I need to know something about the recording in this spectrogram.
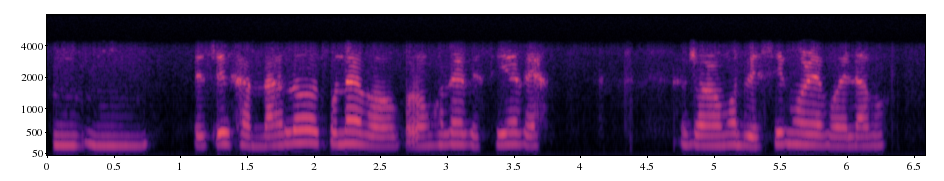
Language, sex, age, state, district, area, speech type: Assamese, female, 18-30, Assam, Dibrugarh, rural, conversation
